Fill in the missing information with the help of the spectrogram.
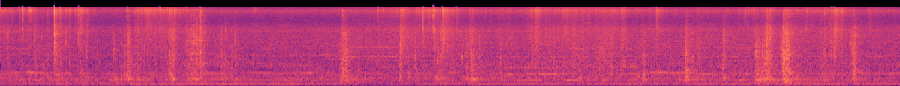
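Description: Hitachi hydraulic excavator's diesel engine running steadily under load, with irregular knocks and cracks as its bucket drags and shifts a felled log through brush; the loudest knocks come about ten seconds in.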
